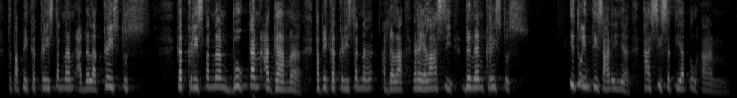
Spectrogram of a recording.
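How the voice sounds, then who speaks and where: A man pastor preaching a sermon, shifting between loud exclaiming and soft, slow pleading, and acting out quoted voices in his stories. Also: on the high side.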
